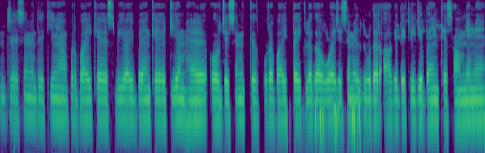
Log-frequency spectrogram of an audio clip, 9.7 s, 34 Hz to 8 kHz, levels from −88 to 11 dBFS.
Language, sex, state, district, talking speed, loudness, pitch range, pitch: Hindi, male, Bihar, Jamui, 200 wpm, -21 LUFS, 110-115 Hz, 115 Hz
